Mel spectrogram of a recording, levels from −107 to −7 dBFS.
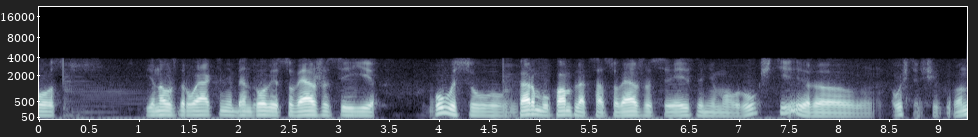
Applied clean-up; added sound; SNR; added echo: neural separator model SepFormer WHAM!.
